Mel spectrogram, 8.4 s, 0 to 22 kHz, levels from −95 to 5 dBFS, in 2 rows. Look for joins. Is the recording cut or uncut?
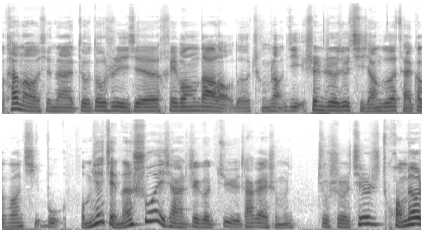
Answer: cut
